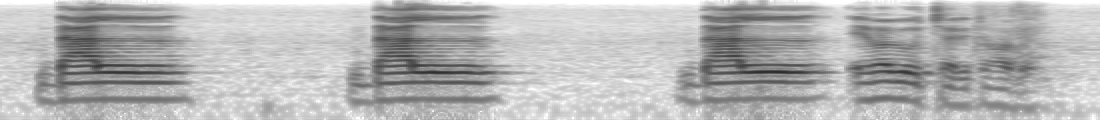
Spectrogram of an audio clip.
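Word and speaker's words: دال: জিহ্বার আগা সামনের দুই দাঁতের গোড়ার সঙ্গে লাগবে, লেগে উচ্চারিত হবে। ঠিক আছে? দাল, দাল, দাল, দাল, এভাবে উচ্চারিত হবে।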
